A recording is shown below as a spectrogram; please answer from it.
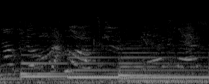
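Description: Background music with long held notes, over which children's high voices are heard briefly in the first second.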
